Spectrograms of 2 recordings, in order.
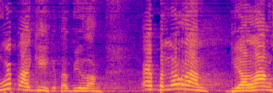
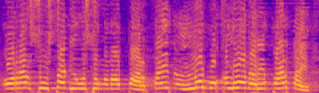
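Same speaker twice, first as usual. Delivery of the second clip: higher and louder, an indignant rebuke; angry friends; 6 semitones higher, 5 dB louder than usual. Retold or imitated. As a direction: scold him like exasperated party friends. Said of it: "teman-temannya pada marah".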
